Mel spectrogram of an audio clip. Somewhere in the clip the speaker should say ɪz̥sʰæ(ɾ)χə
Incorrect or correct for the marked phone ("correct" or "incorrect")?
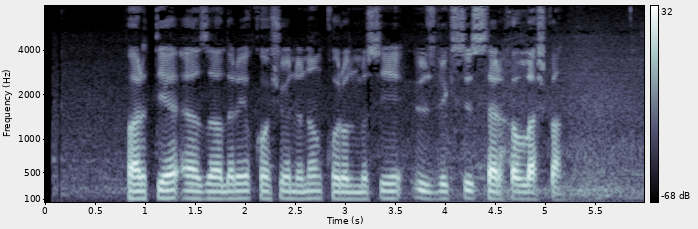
correct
